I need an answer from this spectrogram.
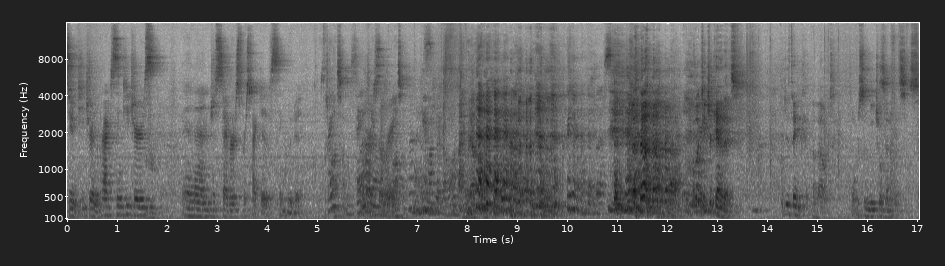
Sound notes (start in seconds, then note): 7.9 all laugh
